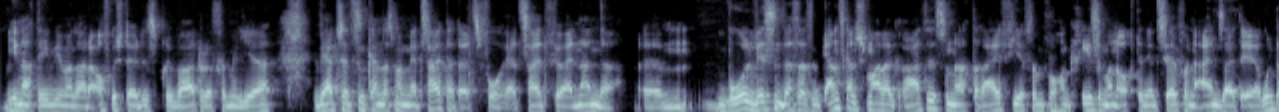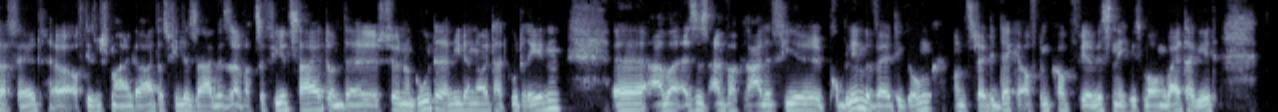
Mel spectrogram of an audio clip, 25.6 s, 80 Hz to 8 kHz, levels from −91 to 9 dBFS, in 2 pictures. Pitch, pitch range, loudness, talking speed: 115 Hz, 110-125 Hz, -19 LUFS, 220 wpm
